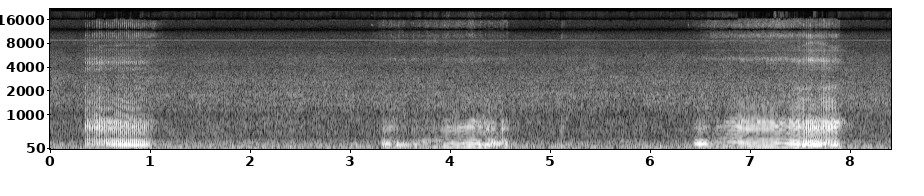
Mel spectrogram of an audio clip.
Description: My dog snores. :)) Please watch. Put your volumes higher!!!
